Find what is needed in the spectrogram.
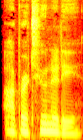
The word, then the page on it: opportunity: English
